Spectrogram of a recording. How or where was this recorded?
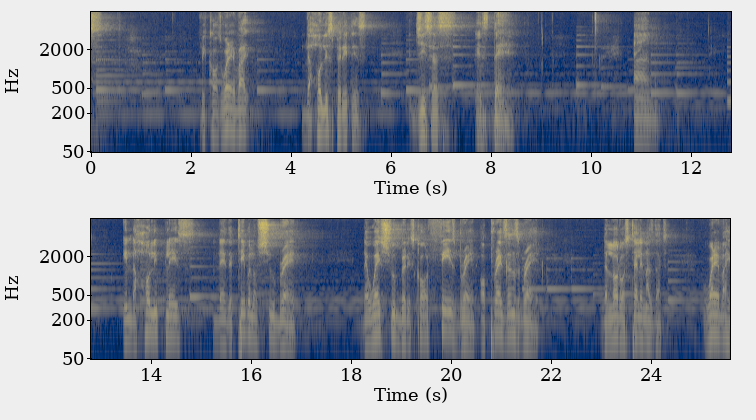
large echoing room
